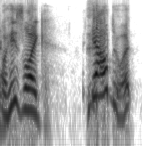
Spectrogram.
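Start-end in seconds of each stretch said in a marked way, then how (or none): 1.3-2.0 higher, louder mock eagerness; retold eager acceptance. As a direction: jump at the offer, acting it out. Player eagerly accepts dwarf reward.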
